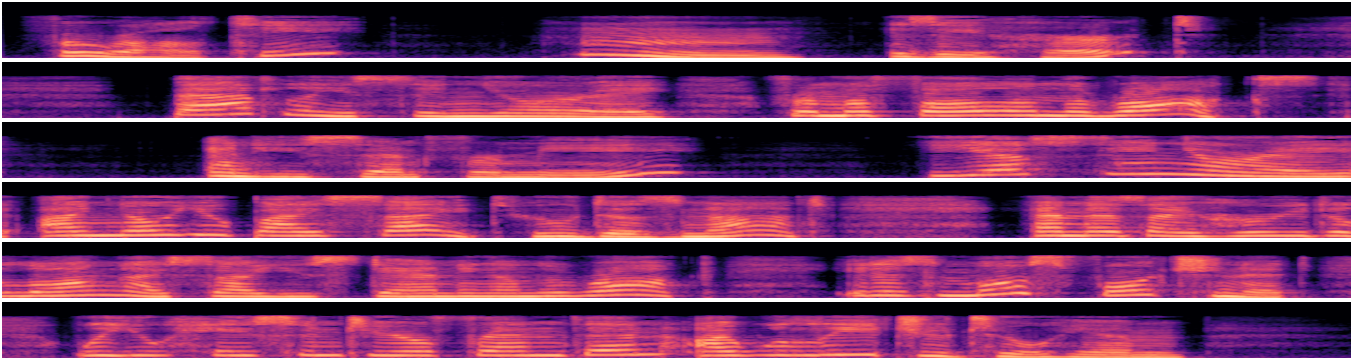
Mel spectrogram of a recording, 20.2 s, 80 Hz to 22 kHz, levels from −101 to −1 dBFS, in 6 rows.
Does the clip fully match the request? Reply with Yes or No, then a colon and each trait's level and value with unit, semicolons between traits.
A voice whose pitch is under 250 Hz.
No: very high, 265 Hz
